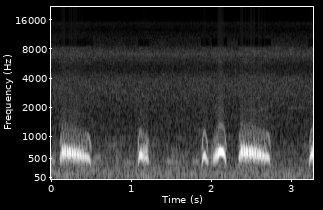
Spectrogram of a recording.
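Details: Spotted dove used as a lure for trapping, giving a long coo, a short note, then a quick double note and another long drawn coo, low and hollow with quiet background.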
